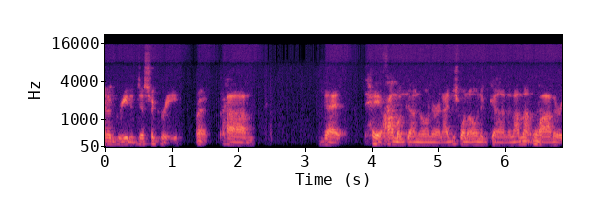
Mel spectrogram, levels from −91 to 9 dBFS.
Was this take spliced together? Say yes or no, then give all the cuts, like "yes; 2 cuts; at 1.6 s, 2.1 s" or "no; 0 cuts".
no; 0 cuts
